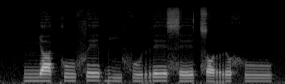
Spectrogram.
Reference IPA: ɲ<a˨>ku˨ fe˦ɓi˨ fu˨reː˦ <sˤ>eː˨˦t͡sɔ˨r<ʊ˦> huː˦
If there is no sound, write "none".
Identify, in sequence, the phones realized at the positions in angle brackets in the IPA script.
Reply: a˨, s, ʊ˦

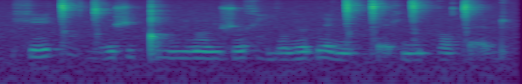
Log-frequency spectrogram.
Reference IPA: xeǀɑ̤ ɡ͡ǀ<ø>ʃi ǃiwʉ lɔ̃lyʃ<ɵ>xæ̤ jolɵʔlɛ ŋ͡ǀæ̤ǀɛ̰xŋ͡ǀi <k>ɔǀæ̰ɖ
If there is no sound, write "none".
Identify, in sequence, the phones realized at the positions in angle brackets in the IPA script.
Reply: ø, ɵ, k

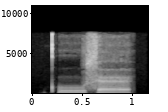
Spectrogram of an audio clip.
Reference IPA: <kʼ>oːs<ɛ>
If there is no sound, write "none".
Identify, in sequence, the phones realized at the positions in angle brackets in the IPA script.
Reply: kʼ, æ

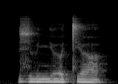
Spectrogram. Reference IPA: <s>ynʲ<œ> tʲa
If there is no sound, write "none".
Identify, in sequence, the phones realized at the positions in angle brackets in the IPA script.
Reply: z, œ

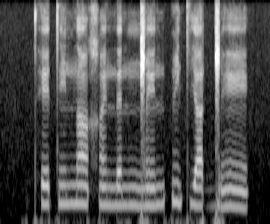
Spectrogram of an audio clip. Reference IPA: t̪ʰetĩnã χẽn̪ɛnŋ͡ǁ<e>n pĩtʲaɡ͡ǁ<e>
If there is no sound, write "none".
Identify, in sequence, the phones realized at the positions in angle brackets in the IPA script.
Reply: ẽ, ẽ

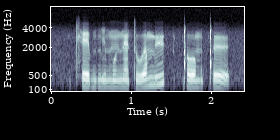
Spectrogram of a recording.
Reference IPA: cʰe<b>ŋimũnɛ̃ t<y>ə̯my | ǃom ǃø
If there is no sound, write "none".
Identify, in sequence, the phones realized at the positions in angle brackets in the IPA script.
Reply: b, u

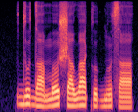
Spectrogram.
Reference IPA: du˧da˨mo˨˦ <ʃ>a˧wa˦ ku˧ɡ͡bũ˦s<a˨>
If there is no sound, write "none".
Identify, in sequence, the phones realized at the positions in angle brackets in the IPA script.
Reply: ʃ, a˧

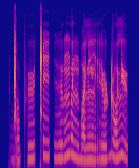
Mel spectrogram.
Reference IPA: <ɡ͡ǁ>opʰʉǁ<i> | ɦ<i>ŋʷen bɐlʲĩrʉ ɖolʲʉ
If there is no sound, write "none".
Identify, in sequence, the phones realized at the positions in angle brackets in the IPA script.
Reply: ɡ͡ǁ, i, ɨ

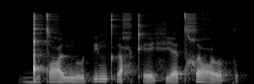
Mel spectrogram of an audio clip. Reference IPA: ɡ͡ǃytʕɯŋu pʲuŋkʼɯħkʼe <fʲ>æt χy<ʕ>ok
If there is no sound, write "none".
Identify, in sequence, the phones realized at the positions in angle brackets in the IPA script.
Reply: fʲ, ʕ

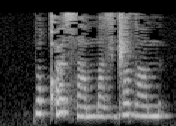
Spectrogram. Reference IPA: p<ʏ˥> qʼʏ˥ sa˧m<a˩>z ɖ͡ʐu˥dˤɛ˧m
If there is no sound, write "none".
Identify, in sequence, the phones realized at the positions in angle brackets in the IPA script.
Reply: u˥, a˧

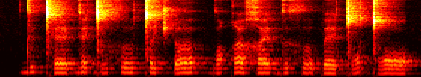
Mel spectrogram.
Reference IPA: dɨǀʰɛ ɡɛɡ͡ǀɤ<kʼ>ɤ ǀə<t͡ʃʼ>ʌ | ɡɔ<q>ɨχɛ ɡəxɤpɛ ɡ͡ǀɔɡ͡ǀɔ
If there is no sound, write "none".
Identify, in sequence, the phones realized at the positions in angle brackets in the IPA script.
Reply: x, t͡ʃʼ, q

